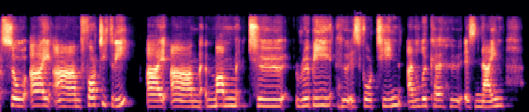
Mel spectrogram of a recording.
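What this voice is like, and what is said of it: Very strong Scottish accent. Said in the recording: “you can hear from my very strong Scottish accent that I am Scottish”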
